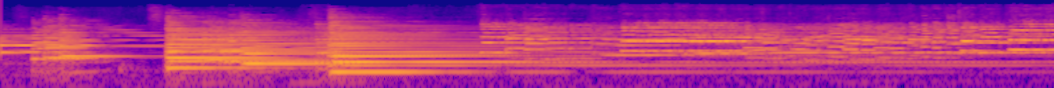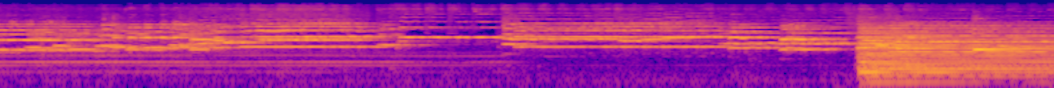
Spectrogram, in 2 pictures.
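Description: Contemporary chamber quartet of flute, oboe, electric guitar and piano playing: two loud piano chords in the first few seconds, then long held low notes under winding woodwind lines, and a loud full chord near the end.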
